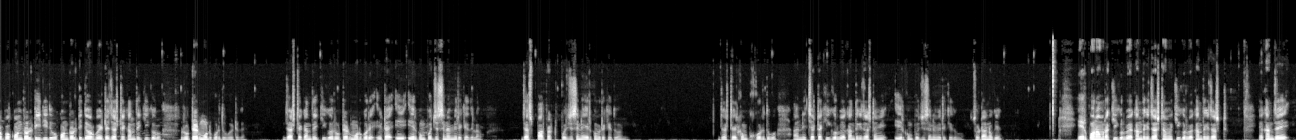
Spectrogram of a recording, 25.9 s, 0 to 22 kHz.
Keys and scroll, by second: 0.2 ctrl+t.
